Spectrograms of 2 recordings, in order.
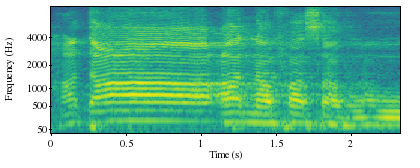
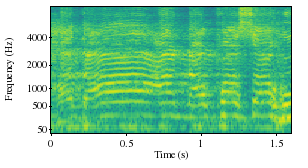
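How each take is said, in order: First: हदा नफसहू stretched slowly at normal pitch; slow recitation. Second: हदा नफसहू drawn out very slowly, high and loud; हदा नफसहू called out, each syllable stretched. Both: Shown as a demonstration. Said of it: "क्या कहा?".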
